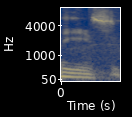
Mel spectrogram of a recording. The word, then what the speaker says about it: Ys: Wise? Yeah, Ease. Yeah. It's called Ease, but yes, it's spelled.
